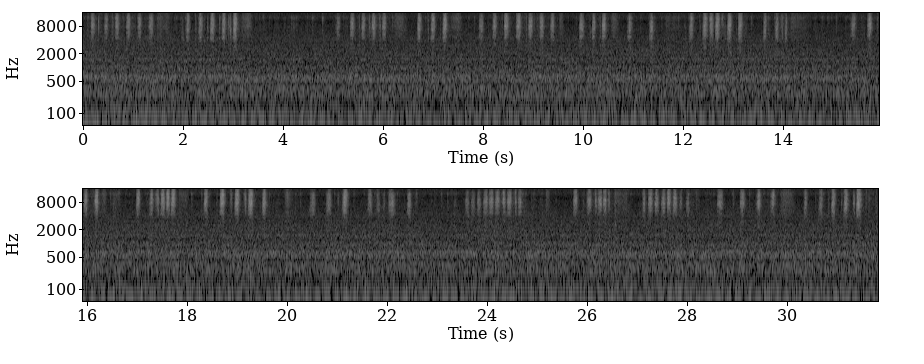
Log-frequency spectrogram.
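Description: Felt-tip marker scratching faintly on paper as letters are colored in, in runs of quick back-and-forth strokes broken by short pauses.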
